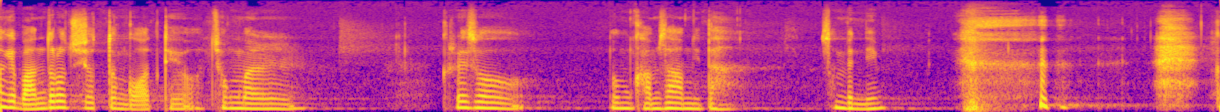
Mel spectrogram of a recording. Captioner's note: laughter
